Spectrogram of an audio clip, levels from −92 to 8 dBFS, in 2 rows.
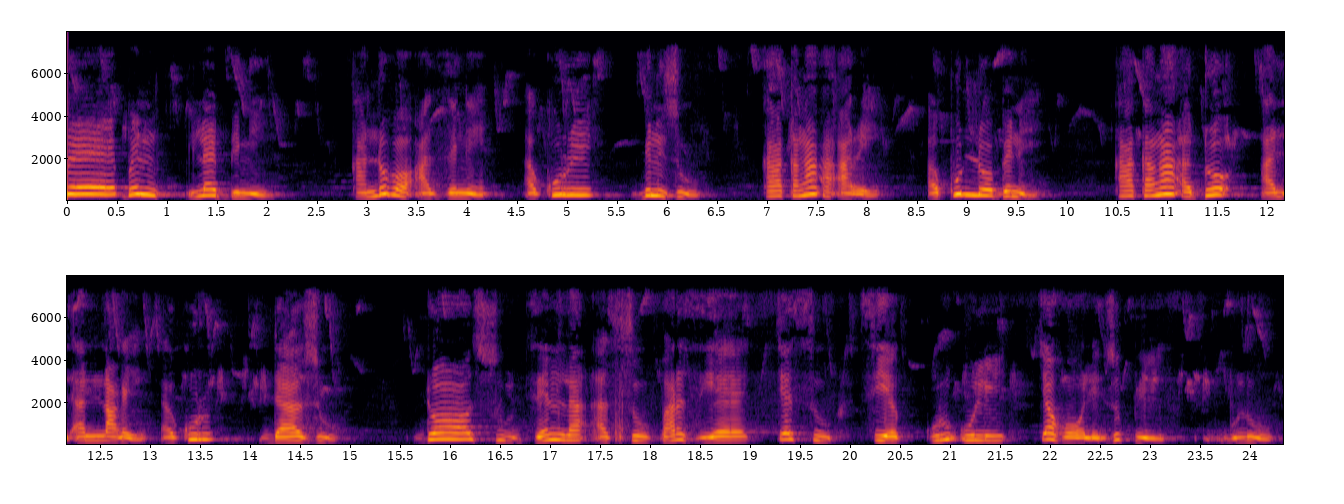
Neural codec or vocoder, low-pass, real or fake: vocoder, 24 kHz, 100 mel bands, Vocos; 7.2 kHz; fake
